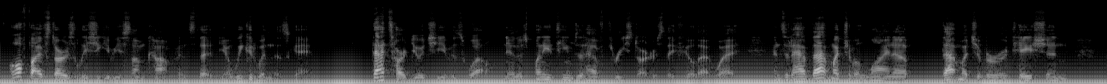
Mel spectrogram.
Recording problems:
electrical hum; loud; throughout; 60 Hz, 7 dB below the speech

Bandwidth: 17.5 kHz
